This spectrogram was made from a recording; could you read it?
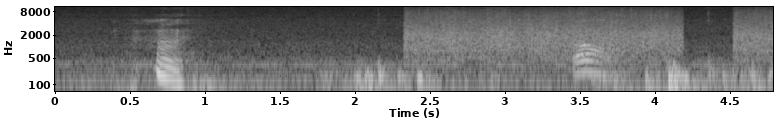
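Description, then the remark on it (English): Partway through, a burst of crowd applause from a sound effect breaks out and continues steadily to the end, a dense wash of clapping, with a voice's falling, sing-song exclamations heard before and over it. “Oh, I thought that was thunder. Yeah. It was just thunderous applause.”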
